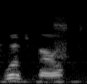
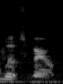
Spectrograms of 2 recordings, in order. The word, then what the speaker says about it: Wilkesboro: was they went back to North uh North Wilkesboro or Wilkesboro Wilkesboro Wilkesboro yeah I think I'm saying it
